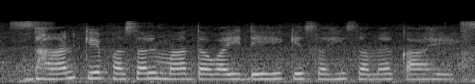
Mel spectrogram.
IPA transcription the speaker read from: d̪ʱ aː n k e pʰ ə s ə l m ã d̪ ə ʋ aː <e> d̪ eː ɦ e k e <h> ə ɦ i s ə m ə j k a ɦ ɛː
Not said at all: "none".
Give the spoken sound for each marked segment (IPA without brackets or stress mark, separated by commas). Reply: i, s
